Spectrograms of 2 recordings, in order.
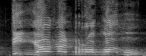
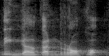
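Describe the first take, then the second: First: High, loud pulpit command; raised, ringing imitation of preaching; preacher's shout. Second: Said in the usual way. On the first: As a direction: shout it like a fiery sermon order. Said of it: "teriak-teriak".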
